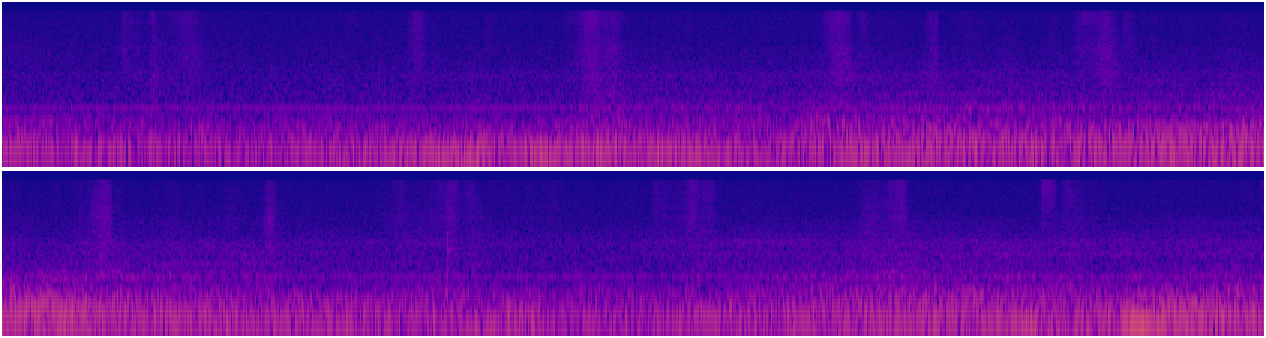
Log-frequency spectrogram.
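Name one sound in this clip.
Hands rub and press on clothing with soft rustling.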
